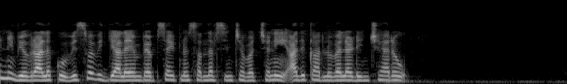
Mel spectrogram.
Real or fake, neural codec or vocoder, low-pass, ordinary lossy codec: real; none; 7.2 kHz; none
